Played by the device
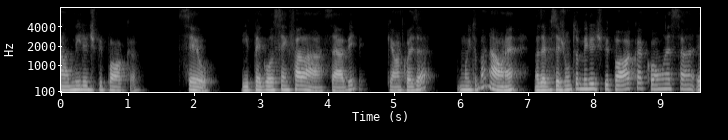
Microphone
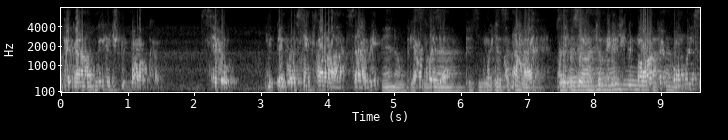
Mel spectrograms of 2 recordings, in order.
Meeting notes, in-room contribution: present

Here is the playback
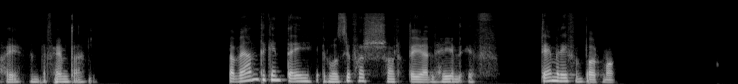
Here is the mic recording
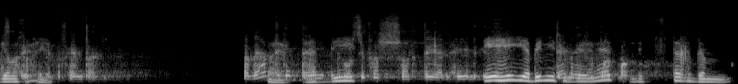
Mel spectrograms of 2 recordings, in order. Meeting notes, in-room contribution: present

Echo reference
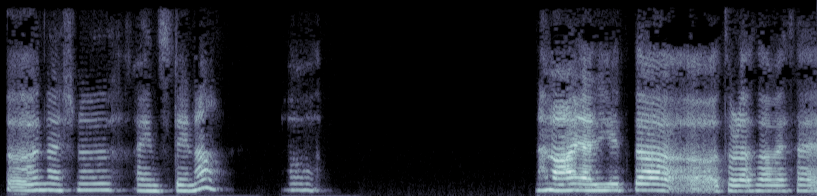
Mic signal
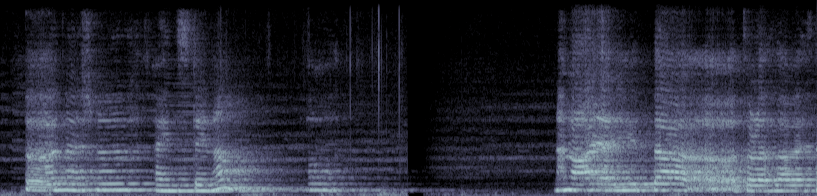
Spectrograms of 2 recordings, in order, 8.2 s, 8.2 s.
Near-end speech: none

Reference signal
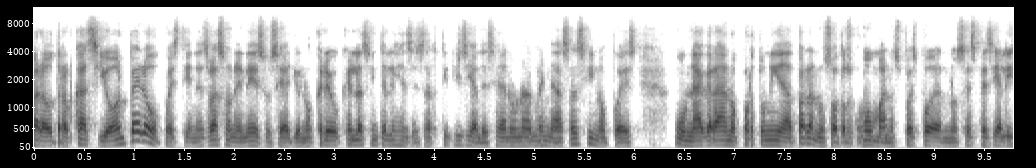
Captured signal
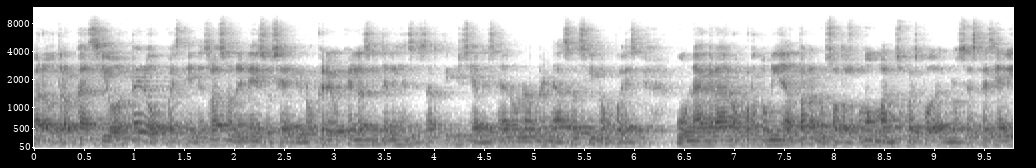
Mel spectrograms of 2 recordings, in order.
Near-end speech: none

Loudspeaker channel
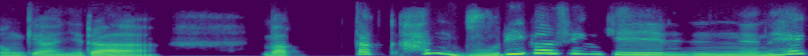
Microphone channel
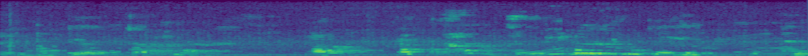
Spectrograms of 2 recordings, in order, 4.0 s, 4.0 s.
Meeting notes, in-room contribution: none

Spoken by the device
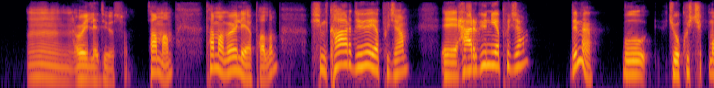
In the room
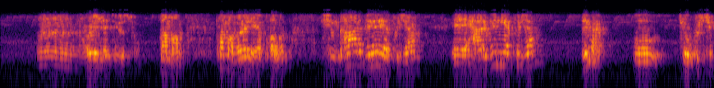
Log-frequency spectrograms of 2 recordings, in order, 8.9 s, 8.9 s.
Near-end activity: none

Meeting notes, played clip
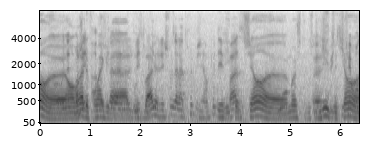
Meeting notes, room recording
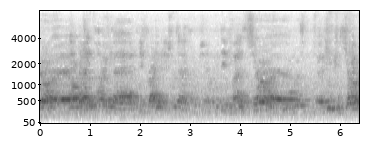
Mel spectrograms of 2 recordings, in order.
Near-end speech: none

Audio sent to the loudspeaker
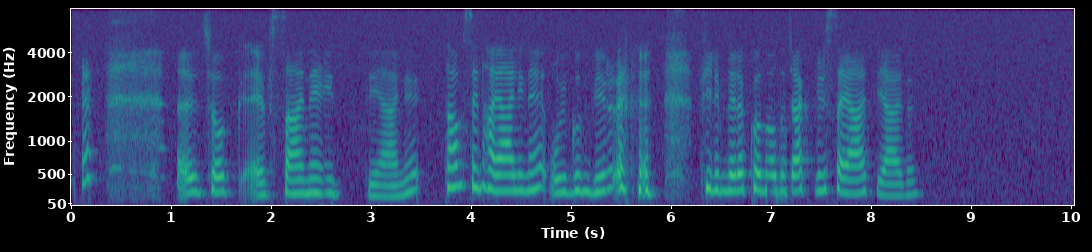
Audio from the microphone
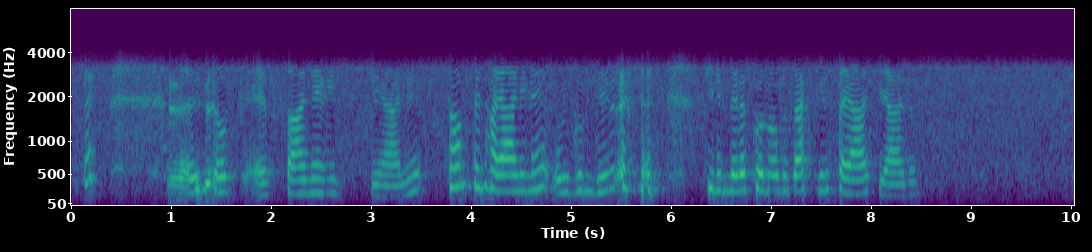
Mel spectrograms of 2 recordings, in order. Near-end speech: present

